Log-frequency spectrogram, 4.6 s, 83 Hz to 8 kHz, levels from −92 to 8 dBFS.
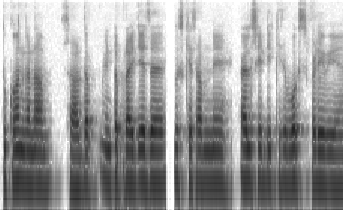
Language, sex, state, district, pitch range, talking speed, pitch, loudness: Hindi, male, Rajasthan, Churu, 145-155 Hz, 185 wpm, 150 Hz, -16 LUFS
